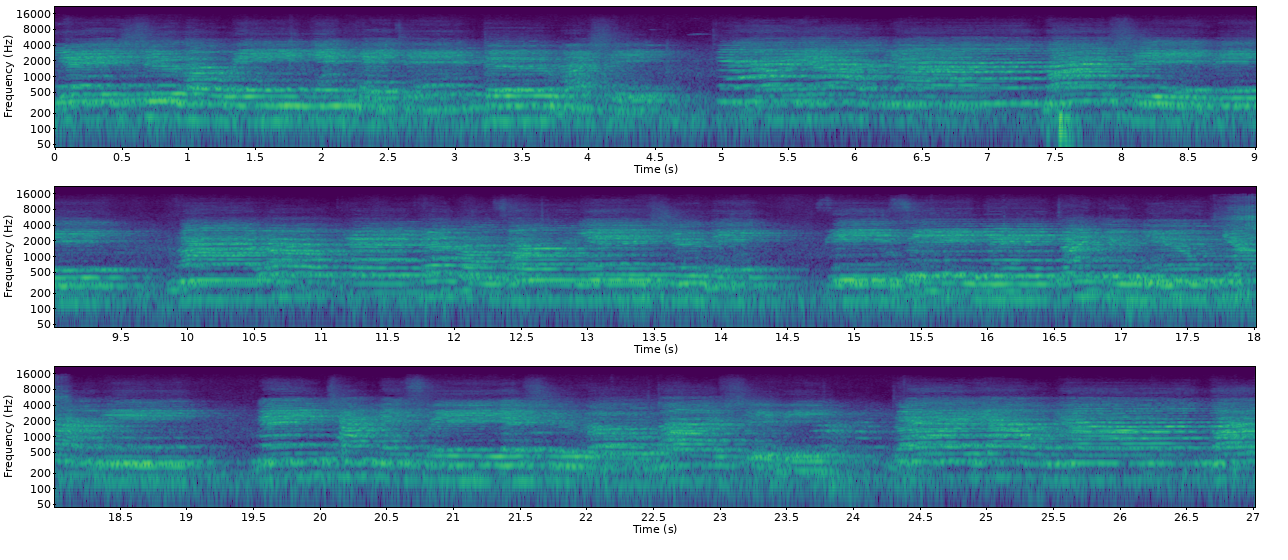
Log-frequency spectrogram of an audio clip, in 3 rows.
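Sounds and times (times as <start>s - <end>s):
group singing a hymn unaccompanied: 0.0s - 27.0s.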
